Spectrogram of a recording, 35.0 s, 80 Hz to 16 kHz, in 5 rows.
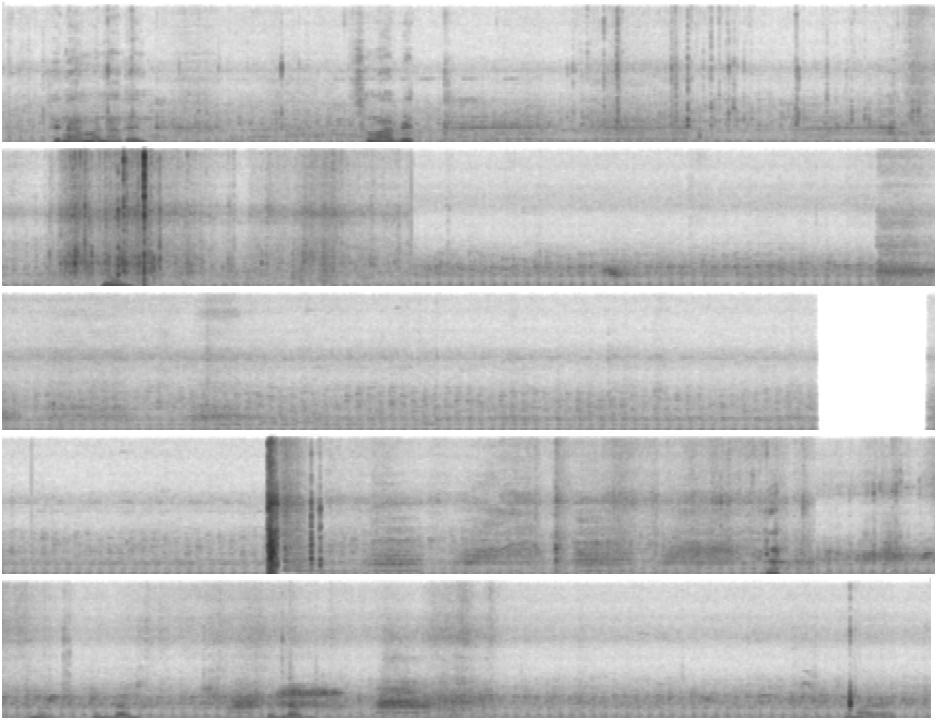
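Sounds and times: small engine droning: 0.0 - 20.1, 21.0 - 34.9
air rifle shot: 23.0 - 23.7.

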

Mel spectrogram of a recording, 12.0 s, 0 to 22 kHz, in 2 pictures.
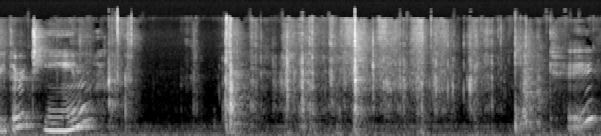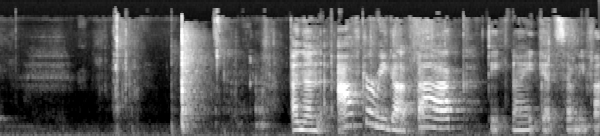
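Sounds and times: paper banknotes rustling: 2.5 - 5.2.

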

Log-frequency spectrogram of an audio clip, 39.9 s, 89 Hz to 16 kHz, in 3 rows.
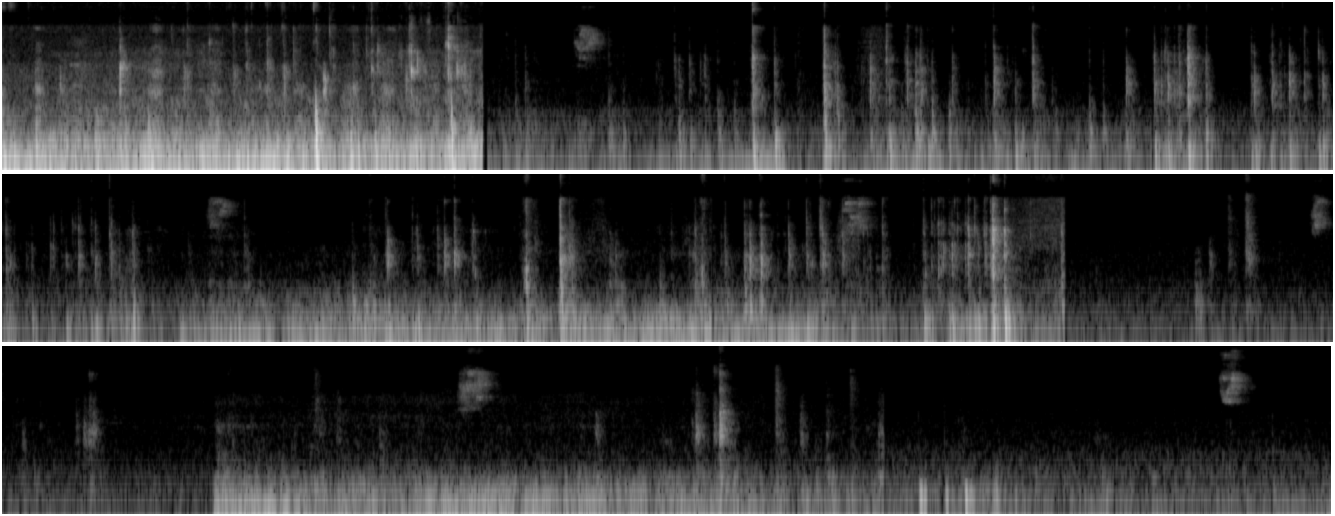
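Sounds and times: mechanical keyboard typing: 6.6 - 14.8, 16.7 - 19.2, 19.9 - 23.5.

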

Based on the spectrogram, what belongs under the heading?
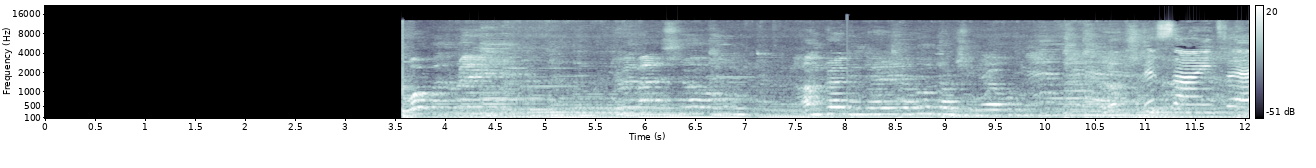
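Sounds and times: man singing: 3.6 - 12.0.

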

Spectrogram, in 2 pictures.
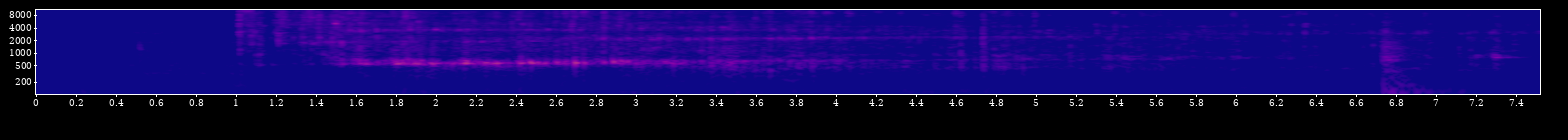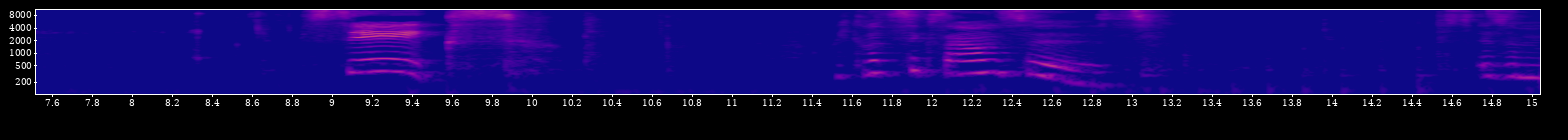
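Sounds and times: milk pouring into plastic bottle: 1.0 - 8.8.

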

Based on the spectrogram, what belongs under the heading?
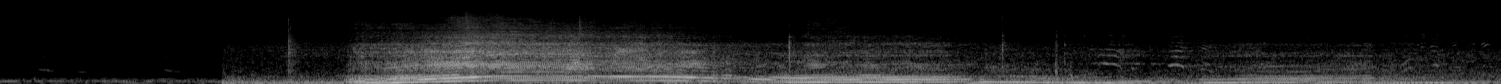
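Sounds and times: car engine revving hard: 3.4 - 9.9, 12.0 - 14.0.

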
